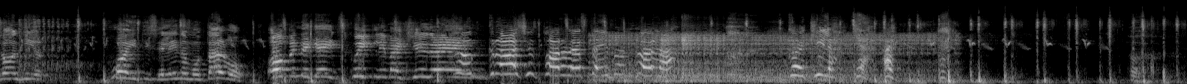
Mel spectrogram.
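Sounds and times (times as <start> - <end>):
speech: 0.0 - 9.0
stallion hoofbeats ridden at speed: 0.0 - 11.8.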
